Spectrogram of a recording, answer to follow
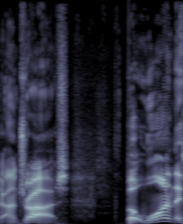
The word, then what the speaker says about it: Andrade: Jessica Andreas right now before we knew that that was the pronunciation you probably would have said Andrade but now we know there's that real uh pronunciation and uh so it's Jessica andrage but one they say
